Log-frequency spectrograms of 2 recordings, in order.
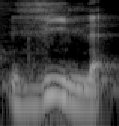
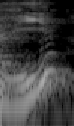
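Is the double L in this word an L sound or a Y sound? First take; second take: L sound; Y sound. First: The double L is said as an L sound. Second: The double L is said as a Y sound. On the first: The speaker calls it right. "Mais ici se prononce ville" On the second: The speaker calls it wrong. "c'est pas ville"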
